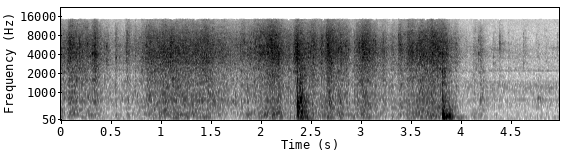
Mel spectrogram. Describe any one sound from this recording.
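A plastic bag rustles and crinkles loudly close by.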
